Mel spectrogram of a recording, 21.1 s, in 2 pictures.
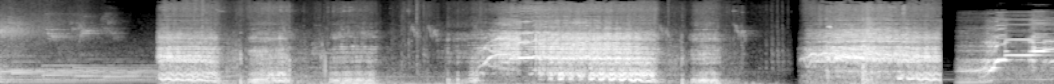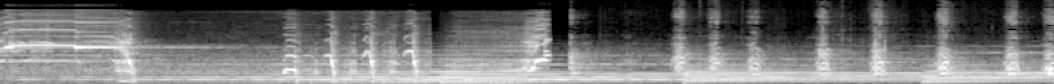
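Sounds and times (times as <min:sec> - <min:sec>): background music: 0:00.0 - 0:06.2, 0:09.9 - 0:21.0
horses neighing: 0:01.6 - 0:07.4, 0:08.0 - 0:10.7.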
